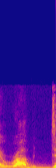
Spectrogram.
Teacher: all I did was was add a voiced D sound at the end rub it's not rubbed with an unvoiced T it's rubbed like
